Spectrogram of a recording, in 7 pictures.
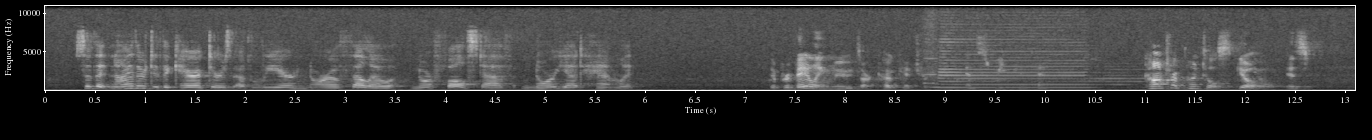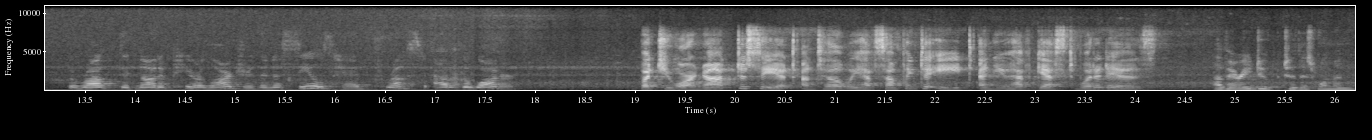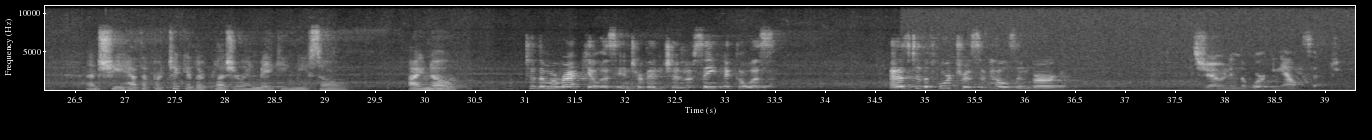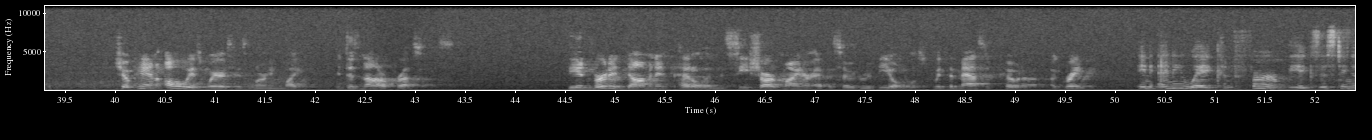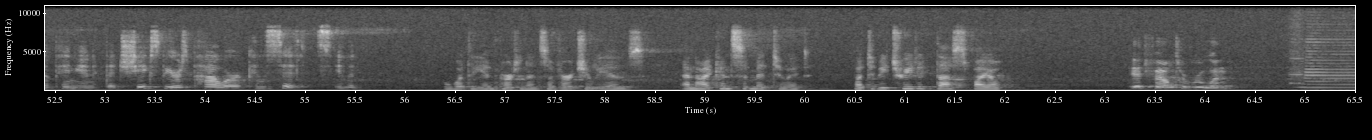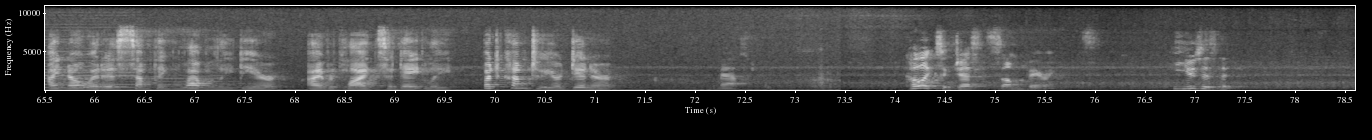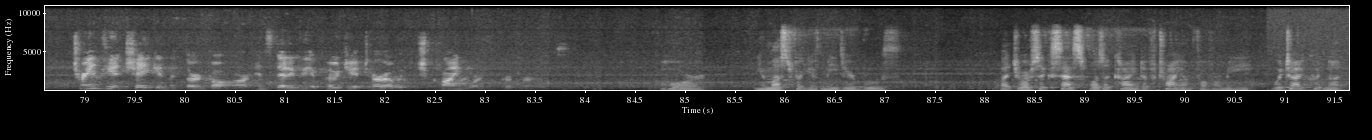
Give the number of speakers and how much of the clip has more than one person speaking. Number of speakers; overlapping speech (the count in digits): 6, no overlap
